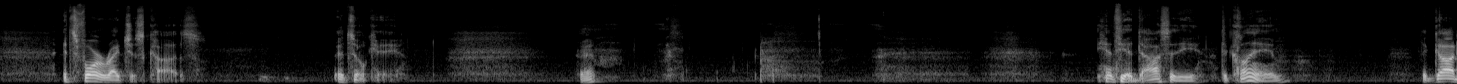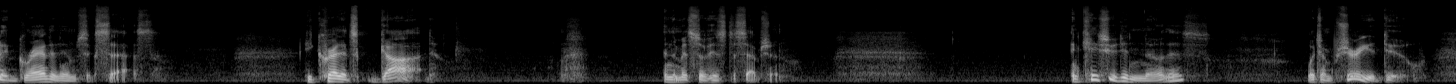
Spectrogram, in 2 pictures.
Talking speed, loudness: 80 wpm, -23 LUFS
